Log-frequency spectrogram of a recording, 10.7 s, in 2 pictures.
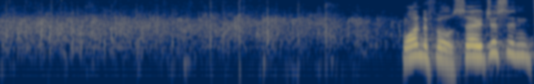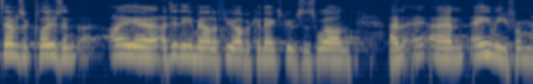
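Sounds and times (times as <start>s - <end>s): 
round of applause: 0.0s - 4.1s
speech: 4.0s - 10.6s.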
